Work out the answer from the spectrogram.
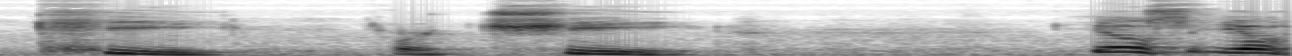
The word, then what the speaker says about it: Qi: the key charger and it's spelled Qi but it's pronounced key or Qi you'll see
